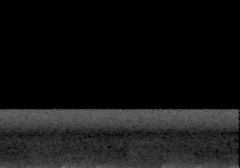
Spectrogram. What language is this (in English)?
Assamese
